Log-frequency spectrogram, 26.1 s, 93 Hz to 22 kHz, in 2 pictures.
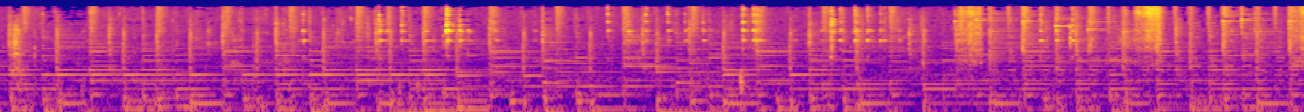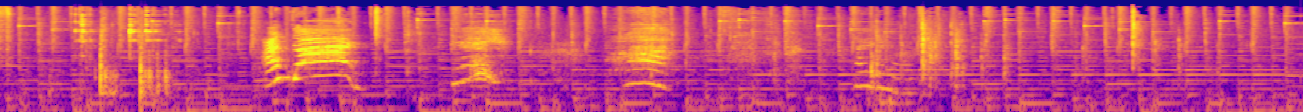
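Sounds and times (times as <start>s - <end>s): background music with steady beat: 0.0s - 26.0s
chopsticks clinking on ceramic plate: 3.0s - 11.3s, 13.4s - 15.1s.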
